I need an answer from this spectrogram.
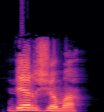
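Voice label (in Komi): "верзьӧма", Komi, female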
